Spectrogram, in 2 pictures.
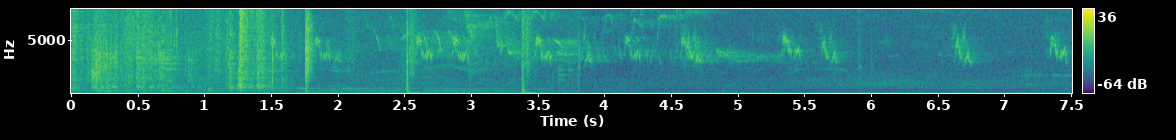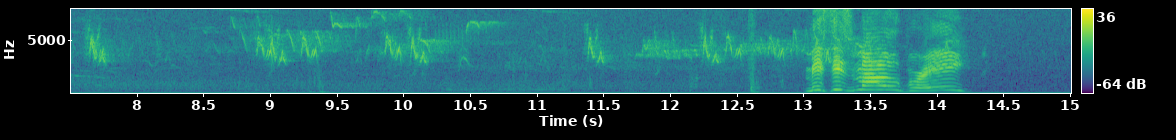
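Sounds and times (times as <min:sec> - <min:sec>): small birds chirping: 0:01.4 - 0:14.5
heavy knock: 0:01.8 - 0:03.8.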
